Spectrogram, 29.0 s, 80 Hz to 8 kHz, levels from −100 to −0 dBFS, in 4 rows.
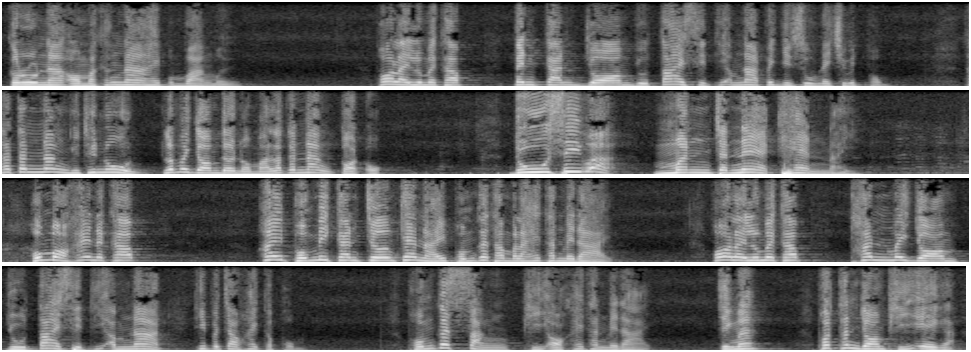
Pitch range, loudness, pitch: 185-265 Hz, -20 LUFS, 225 Hz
